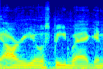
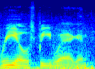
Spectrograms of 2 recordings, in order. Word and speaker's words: REO Speedwagon: That's why it bugs me when people say REO Speedwagon. That's not how you pronounce it. It's Rio Speedwagon.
